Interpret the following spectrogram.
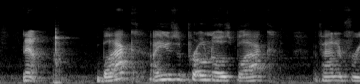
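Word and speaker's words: ProKnows: Now, black, I use a Pro Nose black. I've had it for years. Pro Nose is some wonderful, wonderful makeup. It's spelled P-R-O-K-N-O-W-S.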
